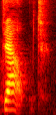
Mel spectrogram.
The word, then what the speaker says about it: doubt: B가 묵음 소리를 나죠? doubt.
